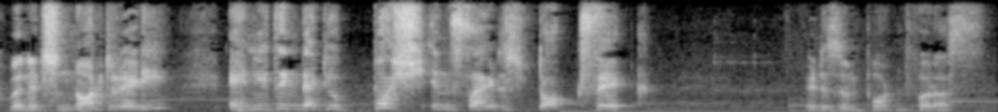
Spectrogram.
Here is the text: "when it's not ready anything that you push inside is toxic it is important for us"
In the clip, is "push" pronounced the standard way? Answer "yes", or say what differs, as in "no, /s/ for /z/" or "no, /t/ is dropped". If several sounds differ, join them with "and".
yes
